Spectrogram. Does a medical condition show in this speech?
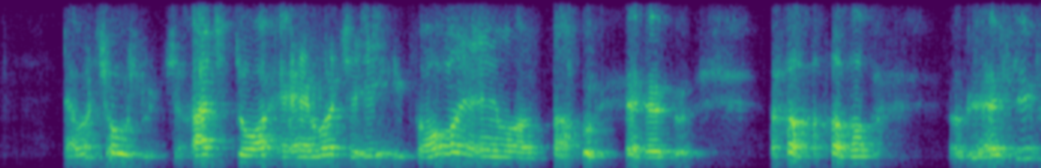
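Yes: Parkinson's disease.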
